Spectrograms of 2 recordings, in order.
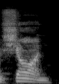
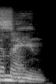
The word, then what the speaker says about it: Sean: We're going to name him the actual pronunciation of his name, not seen.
